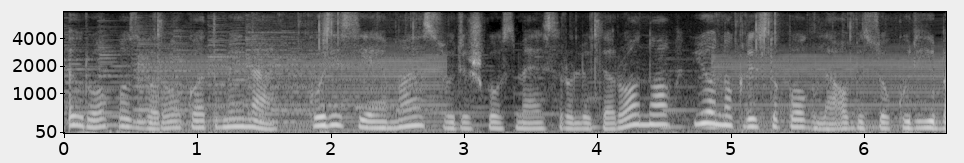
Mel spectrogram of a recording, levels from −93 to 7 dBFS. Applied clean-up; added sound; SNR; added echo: none; Wind instrument, woodwind instrument + Crack; 15 dB; none.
